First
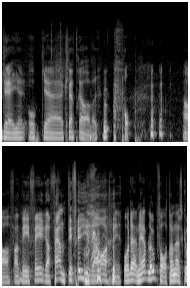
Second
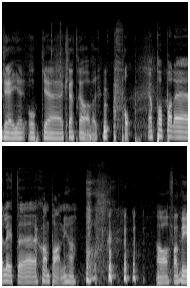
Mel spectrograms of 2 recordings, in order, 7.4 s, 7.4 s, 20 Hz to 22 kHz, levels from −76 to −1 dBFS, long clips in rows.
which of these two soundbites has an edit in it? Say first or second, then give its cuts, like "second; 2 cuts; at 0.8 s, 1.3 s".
first; 2 cuts; at 2.8 s, 6.1 s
